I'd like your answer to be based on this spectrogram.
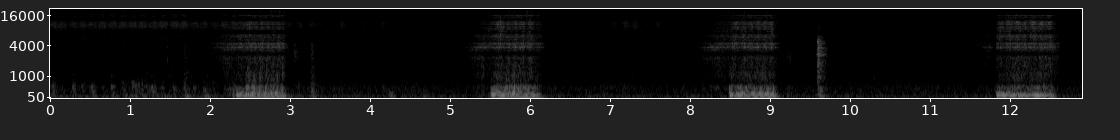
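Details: Sleeping dog: four regular low, rumbling snores about three seconds apart, roughly 19 a minute, very loud; snoring.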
